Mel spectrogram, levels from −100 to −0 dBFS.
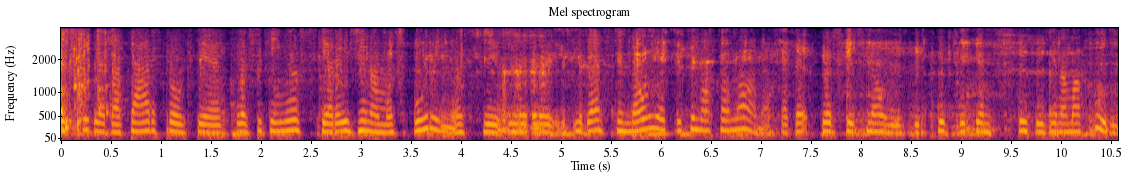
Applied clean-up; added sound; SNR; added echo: neural mask model RNNoise.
